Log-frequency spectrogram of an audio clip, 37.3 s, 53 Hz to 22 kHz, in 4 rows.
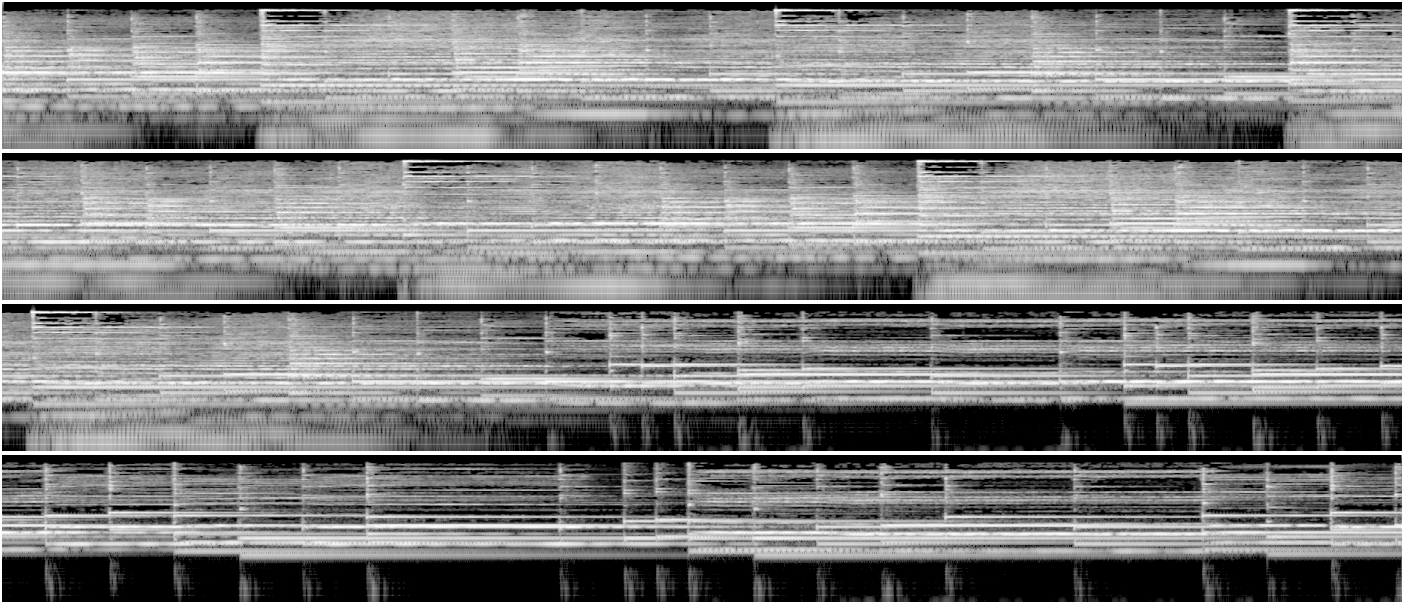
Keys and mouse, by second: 0.7 r, 5.4 r, 7.8 click, 10.4 s, 11.2 z, 11.7 Tab, 13.1 KP_1, 16.4 Tab, 17.0 ctrl+Tab, 18.8 z, 19.1 c, 26.1 click, 26.9 shift+d, 36.0-37.3 middle drag.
